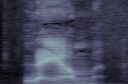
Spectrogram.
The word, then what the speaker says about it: lamb: Cordero, lamb. Lamb. La B no se pronuncia.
